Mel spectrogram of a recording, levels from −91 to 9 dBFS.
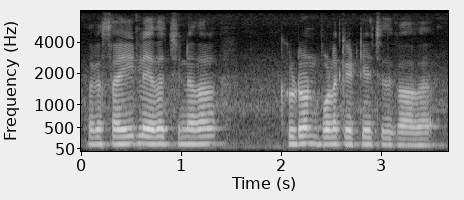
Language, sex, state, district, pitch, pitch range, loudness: Tamil, male, Tamil Nadu, Kanyakumari, 155 Hz, 135-155 Hz, -15 LUFS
